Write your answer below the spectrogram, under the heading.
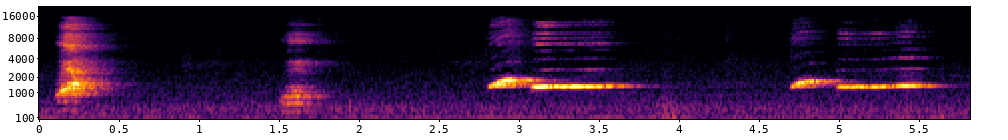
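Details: Pet African grey parrot, one year old, that talks non-stop: two noisy bursts, then two whistles that start slightly higher and settle into long level tones, indoors.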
